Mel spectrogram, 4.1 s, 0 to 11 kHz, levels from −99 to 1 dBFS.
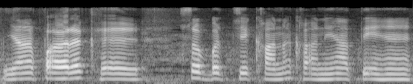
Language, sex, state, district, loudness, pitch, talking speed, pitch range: Hindi, female, Haryana, Jhajjar, -16 LUFS, 215 Hz, 130 wpm, 205-225 Hz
